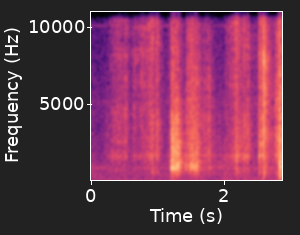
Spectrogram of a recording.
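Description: Scissors snip into folded card along a score line for a handmade box card, several short, crisp close-up cutting crunches with brief pauses between them, heard alone.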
